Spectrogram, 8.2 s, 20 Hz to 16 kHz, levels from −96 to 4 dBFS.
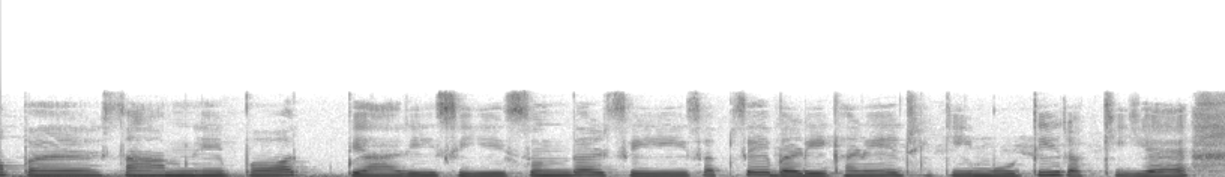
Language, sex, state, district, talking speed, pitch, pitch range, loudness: Hindi, female, Bihar, Supaul, 110 wpm, 210 Hz, 205-220 Hz, -28 LUFS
